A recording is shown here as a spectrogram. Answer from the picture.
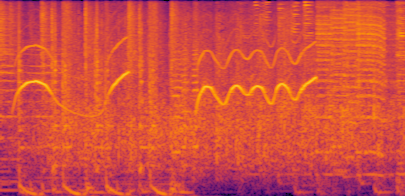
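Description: Show-music sound effects: a high whistle-like tone arching up and down, then warbling up and down for about a second, over a run of falling low sweeps. A noisy wash of hand-clapping runs beneath them.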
